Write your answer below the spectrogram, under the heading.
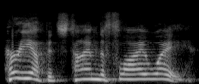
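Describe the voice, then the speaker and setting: A man's voice: very high-pitched, moderate pace, voice pushed up. A man voicing an encouraging parent shorebird in a children's storybook, urging the chicks on emphatically. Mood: urgent.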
